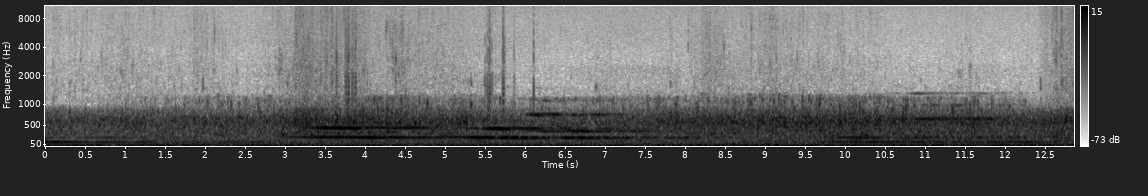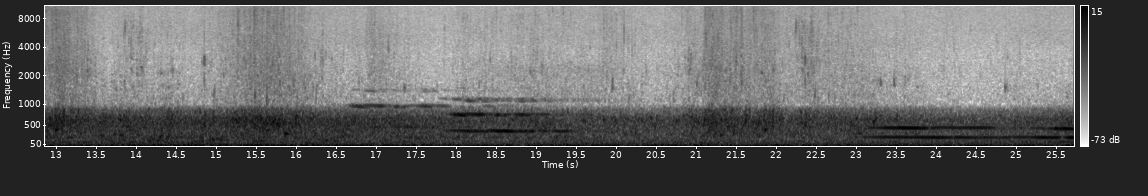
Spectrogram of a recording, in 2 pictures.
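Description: Whale song: long, low tones held for one to several seconds at a few different pitches, sometimes overlapping, over a steady hiss. A few faint clicks come through.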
